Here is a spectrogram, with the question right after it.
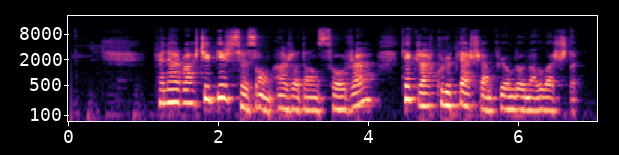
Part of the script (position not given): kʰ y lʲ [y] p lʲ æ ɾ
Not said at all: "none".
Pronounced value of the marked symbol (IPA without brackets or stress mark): y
